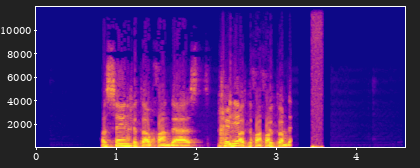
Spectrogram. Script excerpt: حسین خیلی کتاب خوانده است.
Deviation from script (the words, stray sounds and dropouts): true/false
true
